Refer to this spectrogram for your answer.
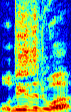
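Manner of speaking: loud, heated, angry tone. Showing the other speaker how to say the line: angry. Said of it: "Say it angry".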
